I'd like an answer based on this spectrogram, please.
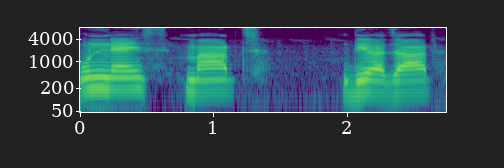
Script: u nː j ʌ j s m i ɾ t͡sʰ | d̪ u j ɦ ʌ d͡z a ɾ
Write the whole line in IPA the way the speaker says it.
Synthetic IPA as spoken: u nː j a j s m a ɾ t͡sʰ | d̪ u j ɦ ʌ d͡z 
